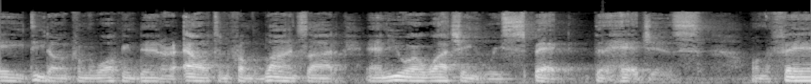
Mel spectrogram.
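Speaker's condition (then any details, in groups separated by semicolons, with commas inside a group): No condition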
